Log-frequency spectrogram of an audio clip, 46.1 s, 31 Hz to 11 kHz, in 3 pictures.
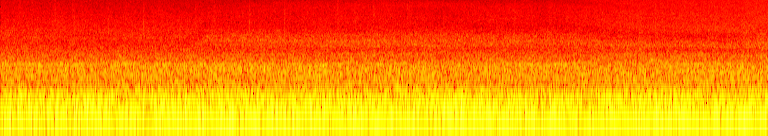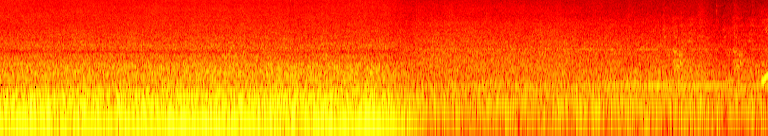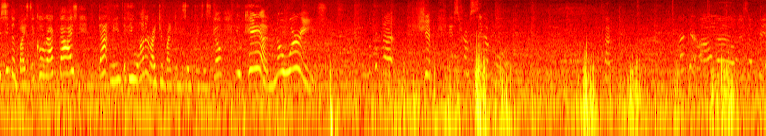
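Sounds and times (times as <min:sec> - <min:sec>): ferry engine rumble: 0:00.0 - 0:46.0
wind on microphone: 0:37.0 - 0:37.7, 0:38.3 - 0:41.3, 0:42.2 - 0:46.0.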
